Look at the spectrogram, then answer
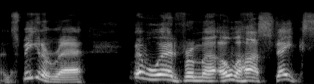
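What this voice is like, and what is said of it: Imitates another person's voice. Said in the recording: “my best Jericho impression”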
